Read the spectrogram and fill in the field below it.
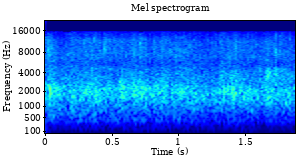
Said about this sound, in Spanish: Dele fuerte ese aplauso al Señor. Fuerte ese aplauso al Rey de Reyes, al Señor de Señores.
